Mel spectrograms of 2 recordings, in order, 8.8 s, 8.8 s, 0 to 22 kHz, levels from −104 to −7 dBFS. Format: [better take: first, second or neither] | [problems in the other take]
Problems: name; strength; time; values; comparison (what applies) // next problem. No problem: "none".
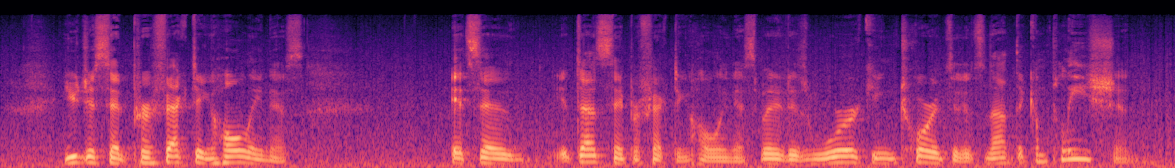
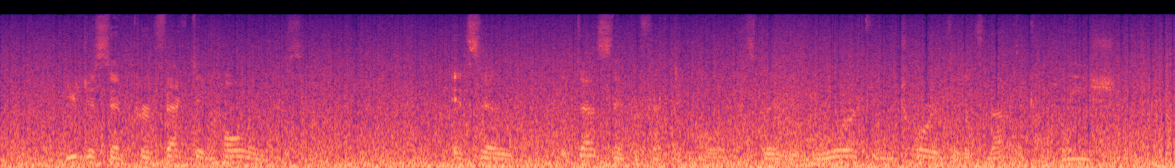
first | wind noise on the microphone; heavy; 1 dB above the speech; occasional gusts in the first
